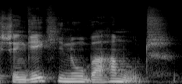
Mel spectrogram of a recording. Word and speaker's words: Shingeki no Bahamut: Dann mach du doch gleich mal weiter mit deinem Anime Shingeki no Bahamut.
